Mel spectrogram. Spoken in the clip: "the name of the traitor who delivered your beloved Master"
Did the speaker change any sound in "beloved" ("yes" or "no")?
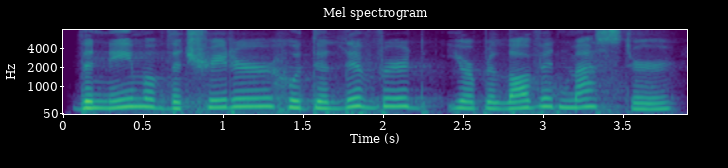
no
